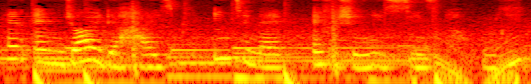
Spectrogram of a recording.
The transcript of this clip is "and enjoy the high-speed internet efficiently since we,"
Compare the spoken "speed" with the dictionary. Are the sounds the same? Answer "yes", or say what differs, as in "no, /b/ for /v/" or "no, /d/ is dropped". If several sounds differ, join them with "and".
no, /p/ is dropped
